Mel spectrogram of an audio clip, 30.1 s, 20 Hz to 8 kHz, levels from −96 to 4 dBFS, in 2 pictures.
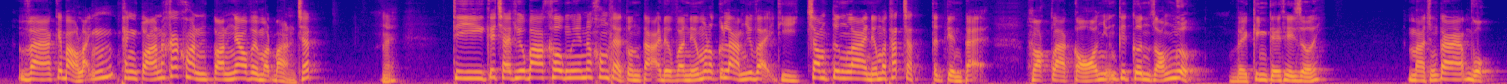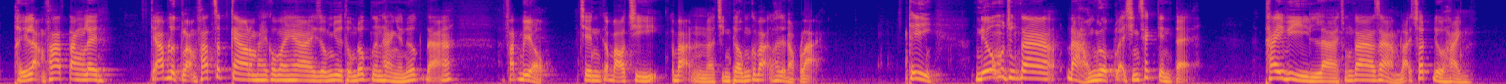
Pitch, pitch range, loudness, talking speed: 180 Hz, 160-230 Hz, -21 LUFS, 245 wpm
